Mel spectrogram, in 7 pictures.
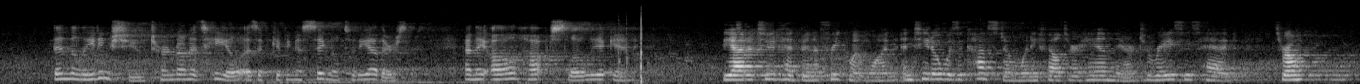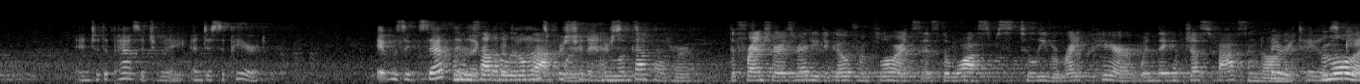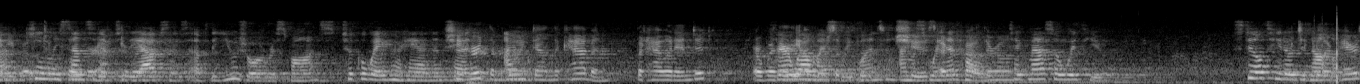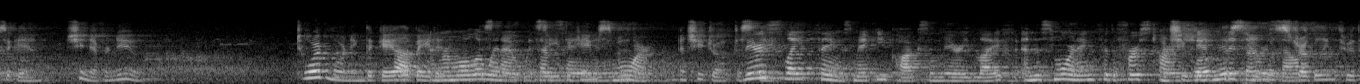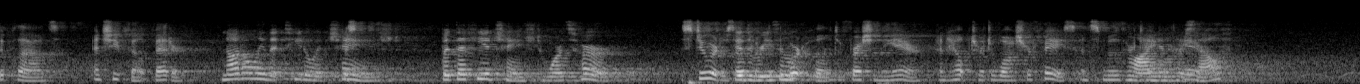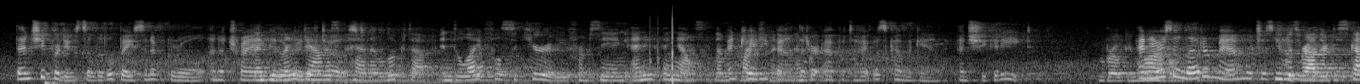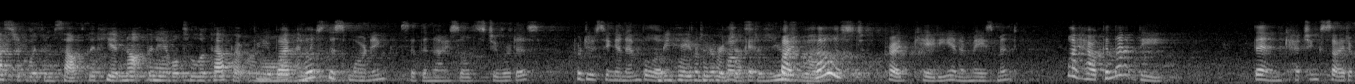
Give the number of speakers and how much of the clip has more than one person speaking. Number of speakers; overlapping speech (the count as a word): two, about 25%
